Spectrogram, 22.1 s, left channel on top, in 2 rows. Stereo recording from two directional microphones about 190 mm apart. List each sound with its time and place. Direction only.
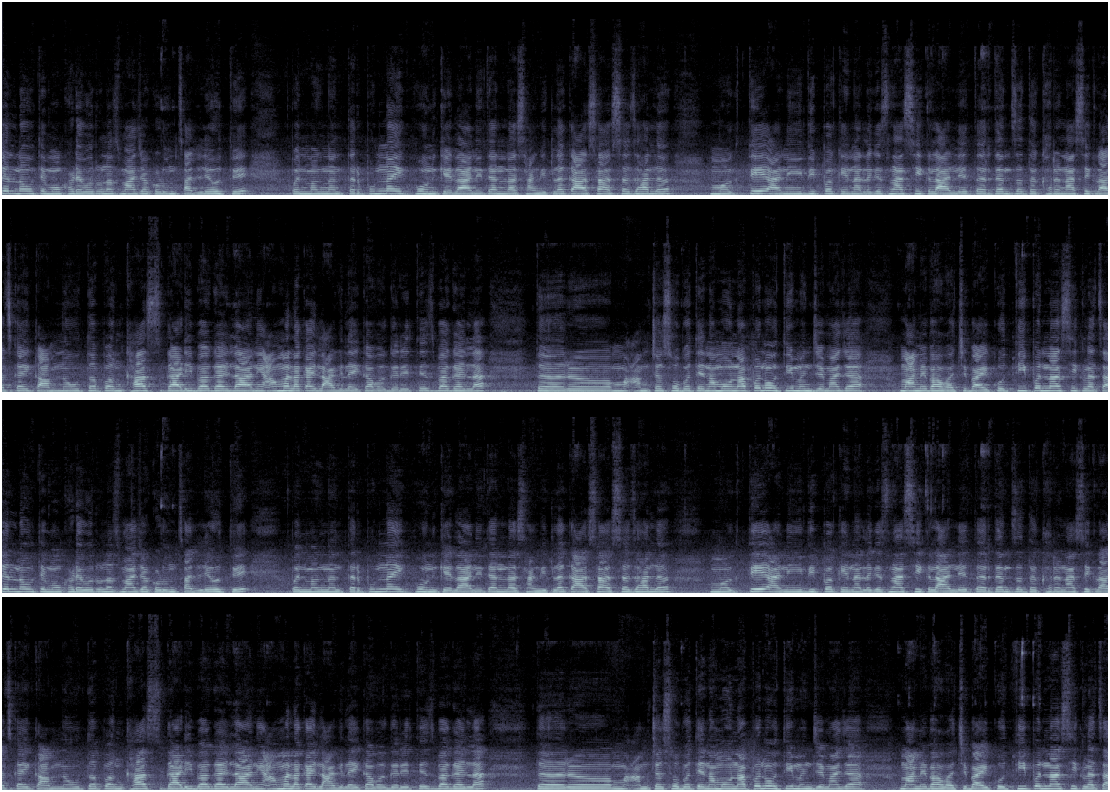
0.7 s a woman's voice: 10° right (ahead or behind)
1.8 s a woman's voice: 5° right (ahead or behind)
20.7 s a woman's voice: 15° right (ahead or behind)
21.0 s a woman's voice: centre (ahead or behind)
